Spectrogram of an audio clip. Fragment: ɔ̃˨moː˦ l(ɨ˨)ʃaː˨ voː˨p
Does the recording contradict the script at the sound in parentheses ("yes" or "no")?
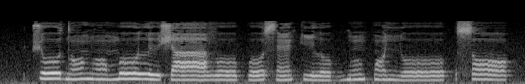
no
